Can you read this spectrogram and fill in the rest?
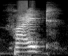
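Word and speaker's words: fight: फाइट, फाइट means युद्ध, जी silent है।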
